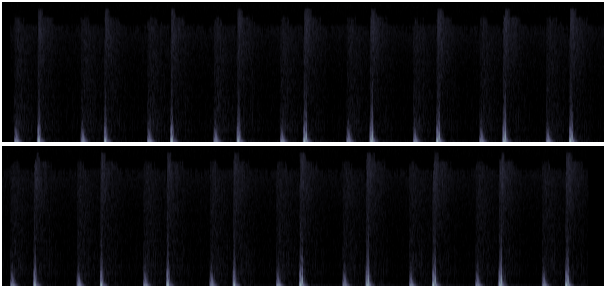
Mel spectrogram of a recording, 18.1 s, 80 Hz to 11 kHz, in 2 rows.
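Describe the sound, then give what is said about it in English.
Heart sounds at the base of the heart at 60 beats per minute, showing physiologic splitting of S2: soft, low thumps repeating in an even, unhurried rhythm with nothing else heard. “We will now listen to physiologic splitting of S2 at the base of the heart, as illustrated in Figure 1-12. We will listen first at 60 beats per minute.”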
